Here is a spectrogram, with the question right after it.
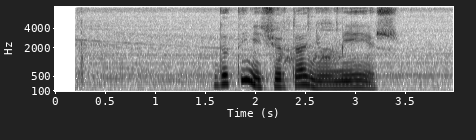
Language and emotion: Russian, sad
